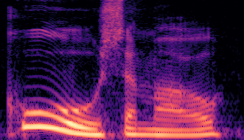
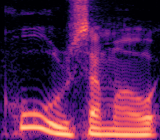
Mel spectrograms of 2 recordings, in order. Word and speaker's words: Kuusamo: in the Kuumo and Kuusamo and Hossa area. Those are all proper pronunciation of Finnish towns, by the way. Of course. They like lots of letters repeated, and you must pronounce them all.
